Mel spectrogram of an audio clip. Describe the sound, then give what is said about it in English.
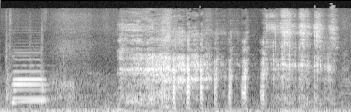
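A car horn is honked at a man to startle him: one short, loud honk, then a rough, pulsing mix of vehicle noise that lasts a few seconds. “Come on, honk the horn on him.”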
